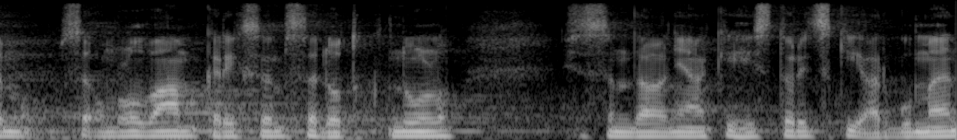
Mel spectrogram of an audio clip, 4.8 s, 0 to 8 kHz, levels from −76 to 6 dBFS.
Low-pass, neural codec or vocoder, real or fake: 7.2 kHz; none; real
